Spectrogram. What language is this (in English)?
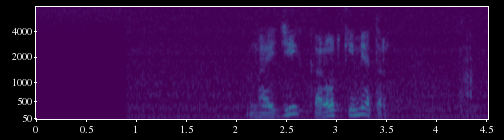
Russian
